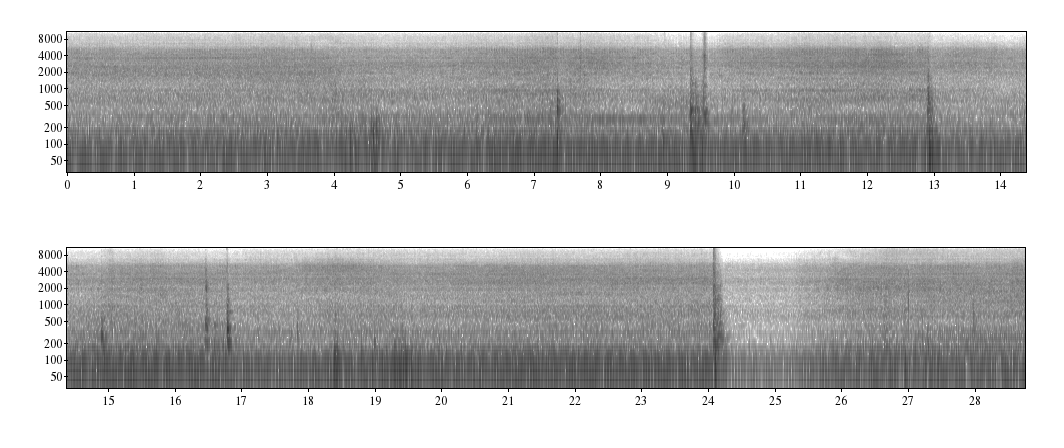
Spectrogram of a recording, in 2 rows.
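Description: Kia Bongo III light truck's diesel engine idling with a steady, evenly pulsing low rumble. A few short knocks are scattered through it, the loudest about 24 seconds in, after which the sound briefly drops.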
